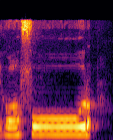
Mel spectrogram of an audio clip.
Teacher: غین موٹا پڑا جائے گا، اور را بھی موٹی پڑی جائے گی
